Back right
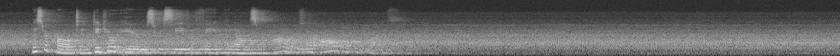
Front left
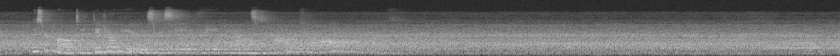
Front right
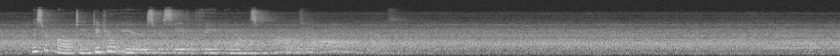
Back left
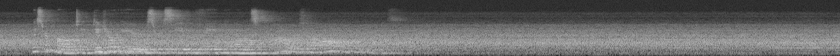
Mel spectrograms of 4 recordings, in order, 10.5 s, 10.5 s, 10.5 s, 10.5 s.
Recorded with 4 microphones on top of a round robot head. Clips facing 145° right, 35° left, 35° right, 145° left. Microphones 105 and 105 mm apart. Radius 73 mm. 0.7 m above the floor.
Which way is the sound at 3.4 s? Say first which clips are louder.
Even, front right 1 dB; 75° right.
